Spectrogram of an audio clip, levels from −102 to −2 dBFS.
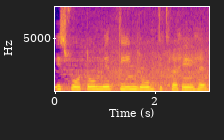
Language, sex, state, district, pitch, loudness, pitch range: Hindi, female, Uttar Pradesh, Lucknow, 230 Hz, -11 LUFS, 215-245 Hz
